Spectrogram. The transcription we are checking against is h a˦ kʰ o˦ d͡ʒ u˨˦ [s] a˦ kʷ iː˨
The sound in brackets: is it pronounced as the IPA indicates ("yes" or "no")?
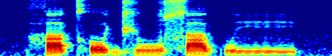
yes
